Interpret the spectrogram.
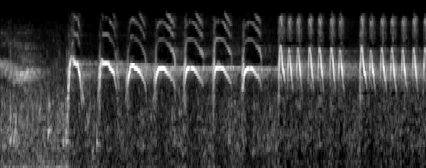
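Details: Long-tailed shrike song in the 'tembakan' style, used as a master recording to train other birds: evenly spaced arched whistled notes, about four a second, speeding into a crisp chattering run.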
